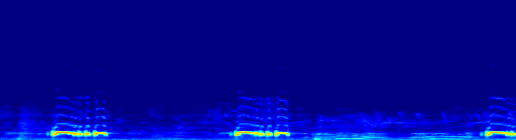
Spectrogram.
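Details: Female zebra dove calling for a male: three loud warbling coo phrases, each a rising start and rapid trill, with lower softer cooing notes heard between them.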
